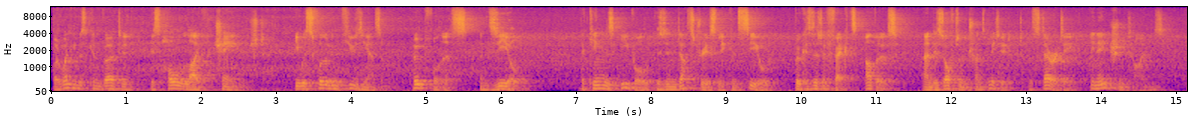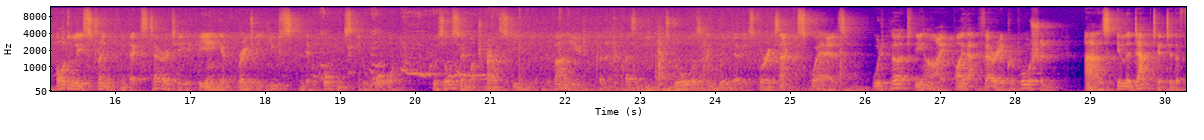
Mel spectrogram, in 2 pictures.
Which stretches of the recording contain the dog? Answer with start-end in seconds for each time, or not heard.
18.6-21.1.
